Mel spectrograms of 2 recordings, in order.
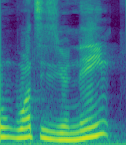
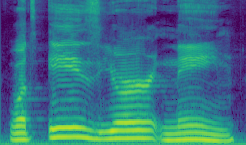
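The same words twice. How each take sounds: First: The voice rises at the end. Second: The voice falls at the end. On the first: The speaker calls it wrong. "I didn't say what is your name" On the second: The speaker calls it right. "we make use of the falling tone when you're asking the W H question"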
